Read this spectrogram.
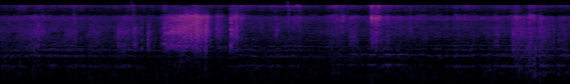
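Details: Asian honey bees (Apis cerana indica) buzz steadily, a low droning hum with louder bursts as bees pass close.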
